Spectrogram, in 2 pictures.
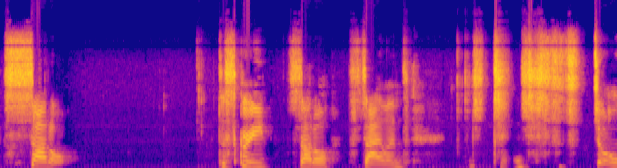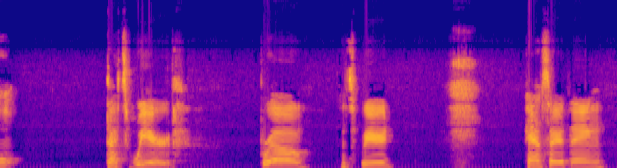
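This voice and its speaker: A woman's voice: mid-range voice, fairly even intonation, very slow, long pauses, a bit bright, rough recording. A woman vlogger telling stories casually, with a joking, mock-scolding manner and dry asides. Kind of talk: casual comedic storytelling to camera.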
